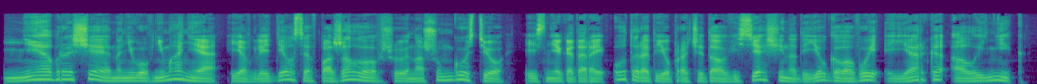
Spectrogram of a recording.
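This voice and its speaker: A man narrating an audiobook in the first person, with steady storytelling. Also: on the low side, moderate pace, hardly any pauses, no echo, studio quality.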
